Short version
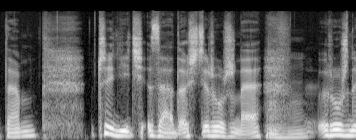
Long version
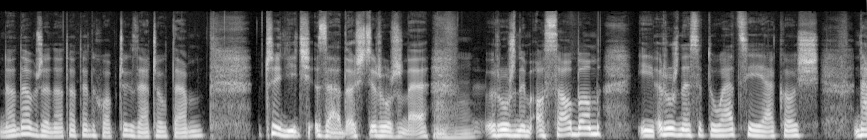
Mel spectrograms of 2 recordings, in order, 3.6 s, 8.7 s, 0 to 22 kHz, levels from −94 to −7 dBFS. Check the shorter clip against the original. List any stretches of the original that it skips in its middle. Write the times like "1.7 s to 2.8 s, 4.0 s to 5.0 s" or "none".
none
